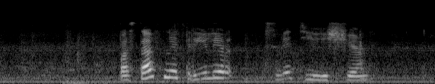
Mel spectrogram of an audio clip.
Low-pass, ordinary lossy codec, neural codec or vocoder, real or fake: 7.2 kHz; Opus, 32 kbps; none; real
